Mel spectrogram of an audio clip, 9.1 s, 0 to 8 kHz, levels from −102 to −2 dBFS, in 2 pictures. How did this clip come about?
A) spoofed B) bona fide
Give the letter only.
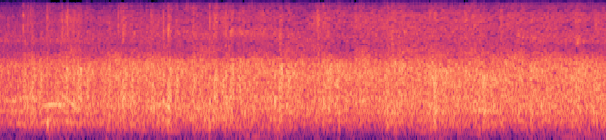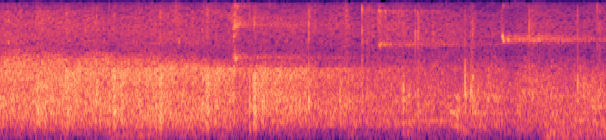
B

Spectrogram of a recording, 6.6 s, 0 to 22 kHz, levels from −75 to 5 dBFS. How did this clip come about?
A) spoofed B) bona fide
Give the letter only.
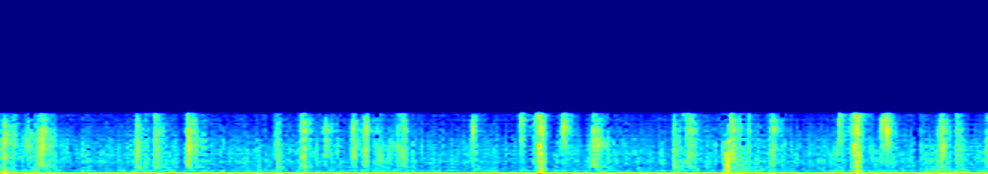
A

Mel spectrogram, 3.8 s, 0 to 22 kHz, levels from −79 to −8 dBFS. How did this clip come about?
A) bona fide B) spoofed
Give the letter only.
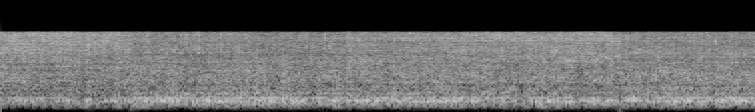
A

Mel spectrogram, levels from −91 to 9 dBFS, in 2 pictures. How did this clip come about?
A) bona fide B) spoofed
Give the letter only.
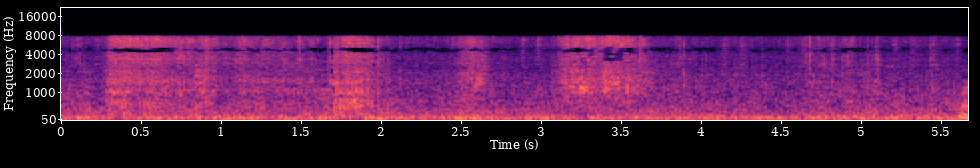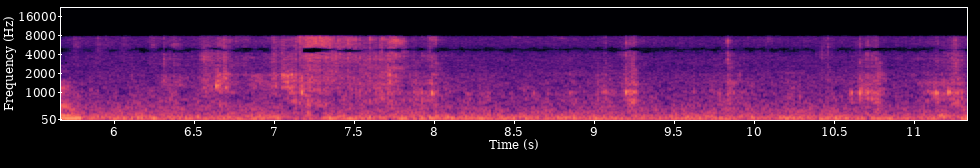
A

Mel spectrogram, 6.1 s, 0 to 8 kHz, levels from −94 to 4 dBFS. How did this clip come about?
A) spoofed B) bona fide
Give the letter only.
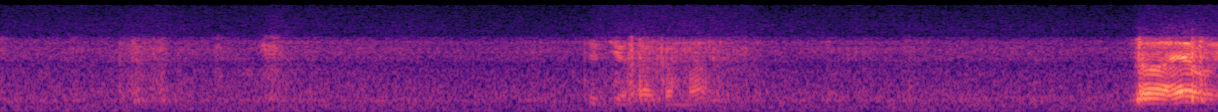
B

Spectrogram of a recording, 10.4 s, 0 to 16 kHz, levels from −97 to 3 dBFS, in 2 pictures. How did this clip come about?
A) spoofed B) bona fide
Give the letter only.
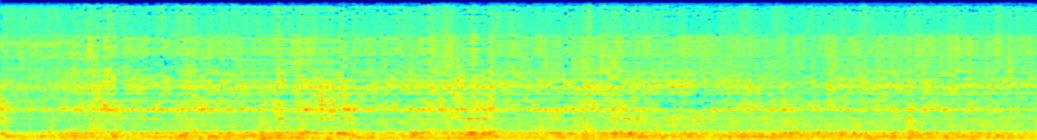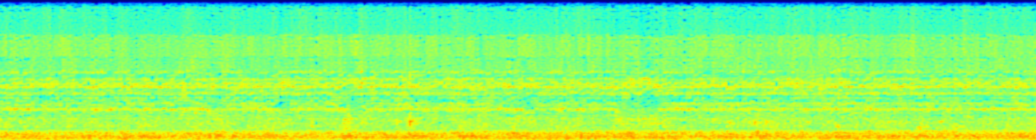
B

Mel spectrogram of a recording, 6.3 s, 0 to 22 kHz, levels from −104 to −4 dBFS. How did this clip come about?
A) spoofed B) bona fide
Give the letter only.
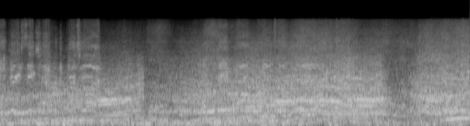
A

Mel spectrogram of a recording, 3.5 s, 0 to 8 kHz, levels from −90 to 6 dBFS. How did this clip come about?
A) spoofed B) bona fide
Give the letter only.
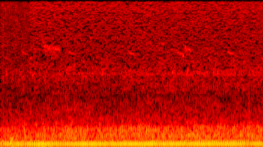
B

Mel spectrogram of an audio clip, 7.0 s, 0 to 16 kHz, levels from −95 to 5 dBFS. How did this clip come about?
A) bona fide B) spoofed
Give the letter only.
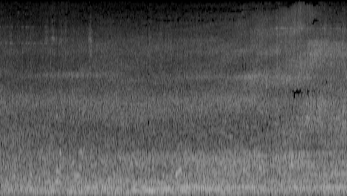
A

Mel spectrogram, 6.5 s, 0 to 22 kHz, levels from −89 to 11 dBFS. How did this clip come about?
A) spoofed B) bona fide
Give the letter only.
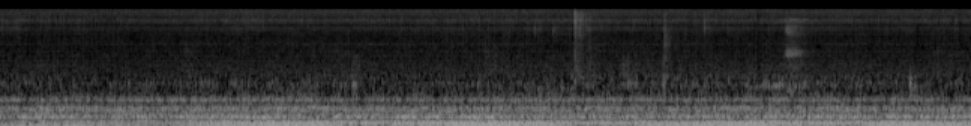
A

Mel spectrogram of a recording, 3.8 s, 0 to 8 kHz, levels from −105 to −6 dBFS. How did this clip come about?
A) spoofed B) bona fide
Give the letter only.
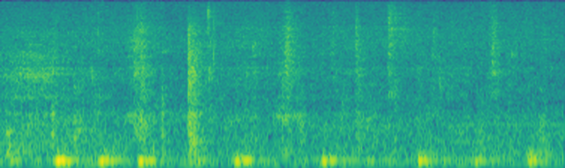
B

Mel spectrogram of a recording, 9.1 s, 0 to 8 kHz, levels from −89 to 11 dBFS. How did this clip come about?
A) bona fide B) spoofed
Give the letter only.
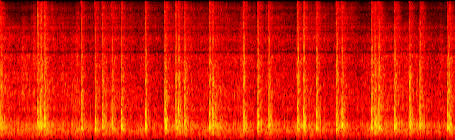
B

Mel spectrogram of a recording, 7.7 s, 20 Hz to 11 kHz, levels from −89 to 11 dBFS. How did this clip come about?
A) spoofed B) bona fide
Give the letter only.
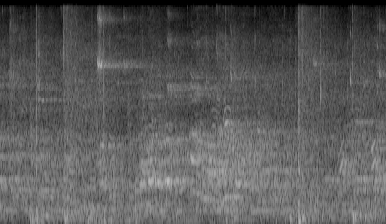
B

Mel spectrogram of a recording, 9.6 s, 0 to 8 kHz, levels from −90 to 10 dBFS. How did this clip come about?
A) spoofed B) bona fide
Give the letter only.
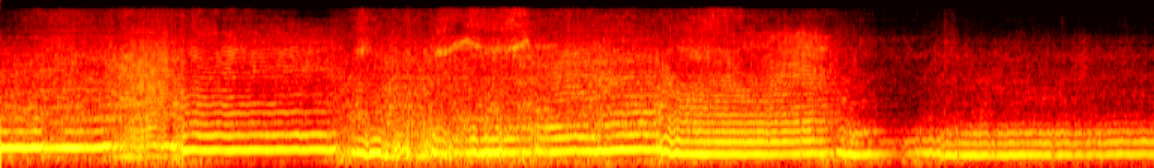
A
